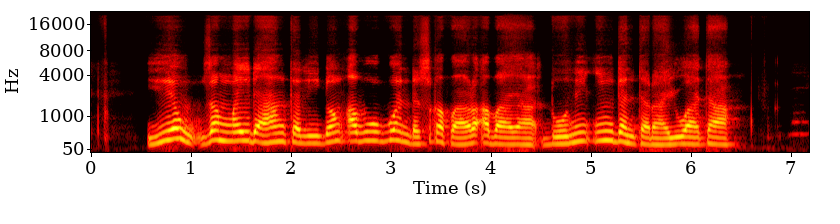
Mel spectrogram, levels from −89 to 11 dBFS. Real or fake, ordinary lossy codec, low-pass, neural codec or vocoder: fake; none; none; autoencoder, 48 kHz, 32 numbers a frame, DAC-VAE, trained on Japanese speech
